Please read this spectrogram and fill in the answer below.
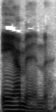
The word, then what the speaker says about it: almond: You also say almon instead of almond. – That's how it's pronounced.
